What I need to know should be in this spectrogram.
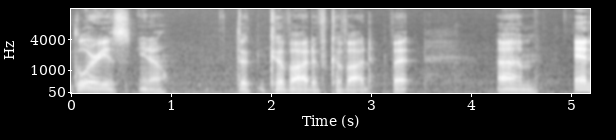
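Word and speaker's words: כבוד: That is the word that is used in the Bible is kavod, pronounced with a V, has a B, and it also means weight.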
